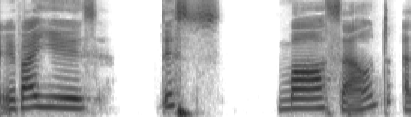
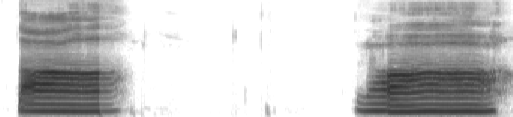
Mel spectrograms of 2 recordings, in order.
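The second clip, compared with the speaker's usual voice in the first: low, louder la; bottom pitch la; 5 semitones lower, 4 dB louder than usual. Shown as a demonstration. Teacher finding the bottom pitch for students. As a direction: sink to the bottom of the range. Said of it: "locate your bottom pitch".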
